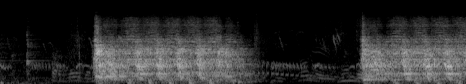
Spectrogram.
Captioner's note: tractor stalling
